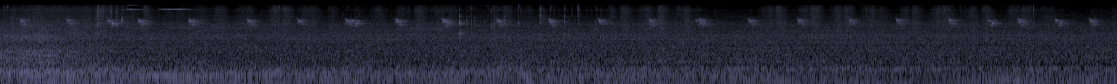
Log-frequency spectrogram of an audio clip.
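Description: A small bird's short, high chirp repeated steadily, a little more than once a second, over a low rumble.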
